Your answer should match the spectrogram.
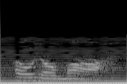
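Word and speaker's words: onomah (ὄνομα): The word name actually is the Greek word onomah. O-N-O-M-A-H. Pronounced that way.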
